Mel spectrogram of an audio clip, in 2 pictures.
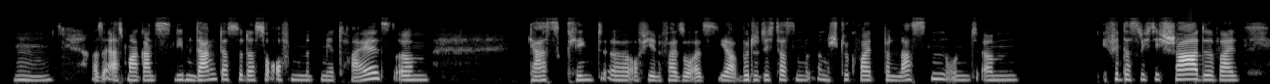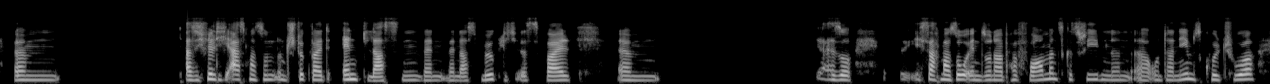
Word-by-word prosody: Mhm. 205 0 -7 0.4
Also, - - -1
erst - - +3
mal 195 -1 +5
ganz 200 0 +1
lieben 215 -2 -4
Dank, 205 +4 +6
dass 225 -3 +1
du 225 - -2
das 205 -2 +1
so - - +3
offen 210 0 -4
mit 200 -1 -9
mir 195 -2 -6
teilst, 245 +10 +1
ähm. 210 0 0 1.0
Das 195 +2 +1
klingt, 205 0 -2
äh, - - -8
auf 200 -1 -1
jeden 185 -2 -2
Fall 195 0 0
so, 185 -1 0
als, 170 0 -2
ja, 185 -4 +2
würde 210 -1 -1
dich 210 +1 -3
das 215 -1 -1
'n 205 -1 -7
'n 220 -4 -6
Stück 225 +2 -1
weit 205 0 +2
belasten 215 +6 -1
und, 205 -7 -7
ähm, 205 +1 -3 0.8
ich - - -7
finde 250 -2 0
das 225 - -4
richtig 230 +1 0
schade, 225 -2 +9
weil, 200 0 +3 0.4
ähm 205 -1 -3 1.3
also 205 -1 +4
ich 200 - -1
will 245 - +6
dich 215 - -2
erst 230 +1 +3
mal 230 - -1
so 220 +2 -5
'n 220 - -6
'n 220 - -6
Stück 235 +2 -1
weit 210 -1 +1
entlasten, 200 -3 +1
wenn 190 0 -5
wenn 190 - -6
das 180 +3 -4
möglich 215 -3 -3
ist, 190 - -6
weil, 195 0 +5 0.5
ähm 190 -1 -4 1.6
ja, - - -8
also, 215 -2 0 0.5
ich - - -8
sage - - +2
mal 225 -1 +4
so, 225 +1 +3
„in 205 -1 -2
so 205 - -2
'ner 205 -1 +1
Performance 215 +4 -3
getriebenen, 215 -3 -5
äh, - - -5
Unternehmenskultur, 220 +2 -2
205 Hz, 175 wpm, -23 LUFS, 200-220 Hz, 1.6 s, schade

